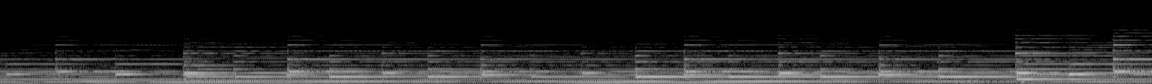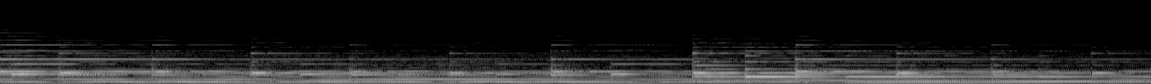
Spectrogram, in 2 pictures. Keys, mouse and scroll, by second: 0.0-0.4 middle drag, 0.4-0.7 scroll up 2, 0.7-4.2 shift+middle drag, 6.6-11.0 shift+drag, 11.0-15.2 shift+middle drag, 15.2 click, 16.8-17.6 middle drag, 17.6 scroll down 2, 17.9-18.7 middle drag, 18.7-19.1 scroll down 1, 19.1-20.4 middle drag, 20.4 alt+h, 21.1 click, 21.5-23.0 middle drag.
